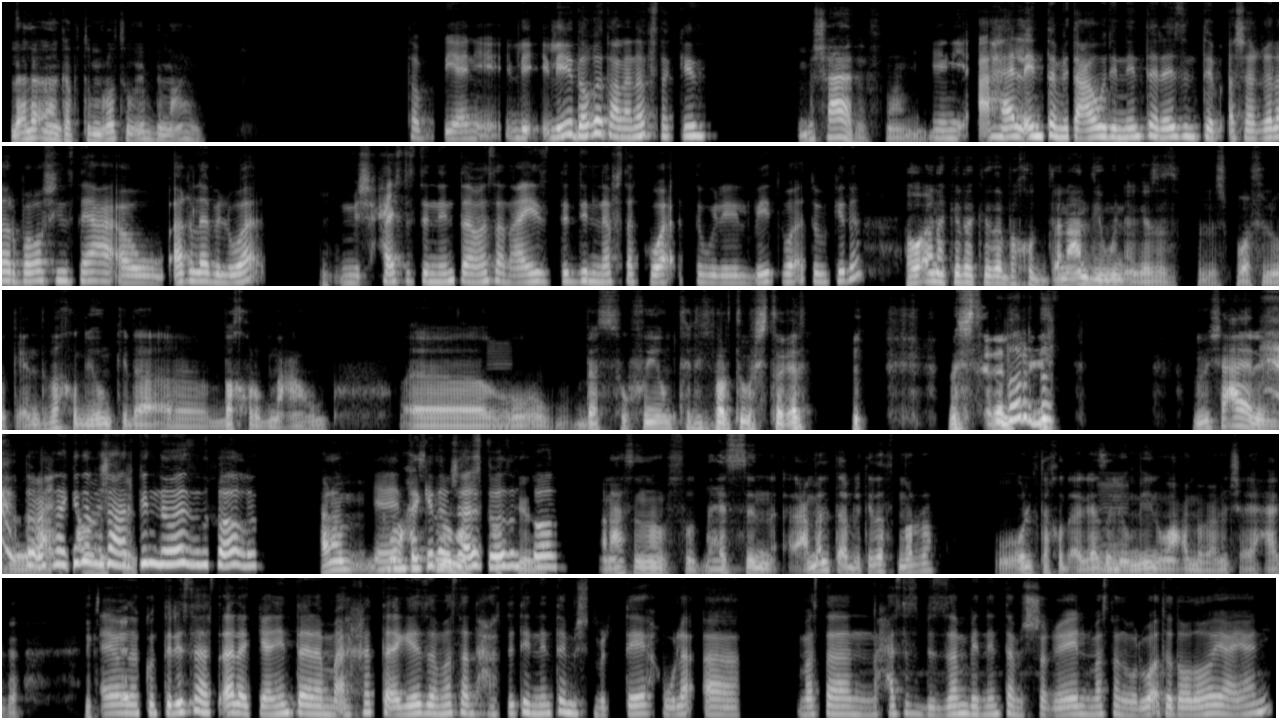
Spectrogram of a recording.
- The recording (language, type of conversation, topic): Arabic, podcast, إزاي تقدر توازن بين الشغل وحياتك الشخصية؟
- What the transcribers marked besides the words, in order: in English: "الweekend"; laughing while speaking: "باشتغل باشتغل"; chuckle; other background noise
